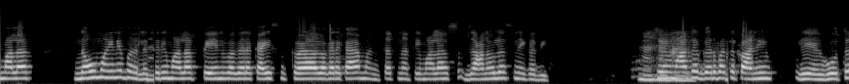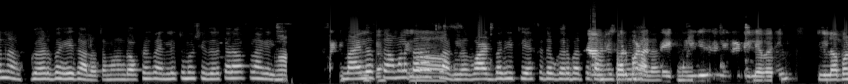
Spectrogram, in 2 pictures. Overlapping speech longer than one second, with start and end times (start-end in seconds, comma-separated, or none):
14.4-16.0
